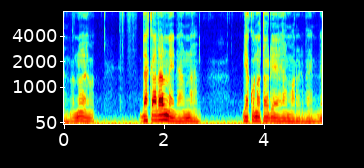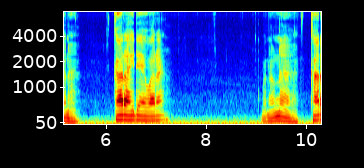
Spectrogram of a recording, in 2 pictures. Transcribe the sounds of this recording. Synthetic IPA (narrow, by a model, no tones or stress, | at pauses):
benoa | dakalalnajdauna | diakunotaudeaamoɾodibajmbena | kaɾaidewaɾa | benaunakaɾ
